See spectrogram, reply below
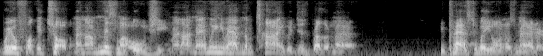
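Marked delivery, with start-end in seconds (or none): none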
